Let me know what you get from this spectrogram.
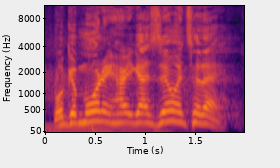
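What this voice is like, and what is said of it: Slightly raspy voice. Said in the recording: “My voice is a little raspy... my wife said it was sexy”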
